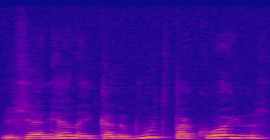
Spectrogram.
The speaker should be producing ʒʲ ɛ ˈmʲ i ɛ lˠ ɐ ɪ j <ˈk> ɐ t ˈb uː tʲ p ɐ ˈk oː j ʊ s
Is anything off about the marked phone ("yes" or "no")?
no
